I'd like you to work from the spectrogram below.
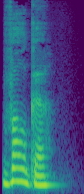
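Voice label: "vulgar", British English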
